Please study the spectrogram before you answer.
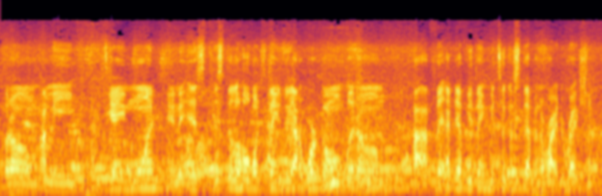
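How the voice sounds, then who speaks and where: A young college football player giving a postgame locker room interview, halting and full of fillers. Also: male voice, on the high side, steady tone. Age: young adult. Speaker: college football defensive back. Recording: loud crowd noise behind.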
